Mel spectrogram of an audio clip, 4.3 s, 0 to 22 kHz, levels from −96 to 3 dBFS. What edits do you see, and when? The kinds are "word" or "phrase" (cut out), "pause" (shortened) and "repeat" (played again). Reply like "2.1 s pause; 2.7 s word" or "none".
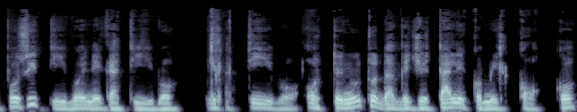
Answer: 1.7 s word; 2.3 s word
